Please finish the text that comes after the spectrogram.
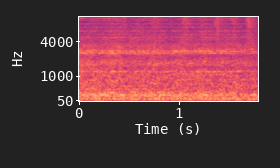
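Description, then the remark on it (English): A steam locomotive works hard just after turning off down into Manners Road, coal smoke belching from its chimney, giving a steady, dense rumble with a broad hiss of steam over a low, continuous roar, holding at a constant loud level with no voices. “The engine's working hard as we've just turned off down into Manners Road. Lots of that great coal smoke belching from the chimney now.”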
